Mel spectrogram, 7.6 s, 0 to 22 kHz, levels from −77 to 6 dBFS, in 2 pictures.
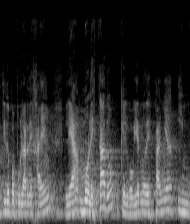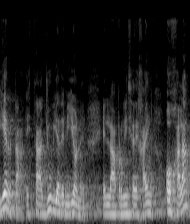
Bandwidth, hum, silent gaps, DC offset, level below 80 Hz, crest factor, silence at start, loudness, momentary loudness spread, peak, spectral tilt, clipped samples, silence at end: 16.5 kHz; none; none; under 0.1%; -54 dBFS; 16 dB; 0 s; -18 LUFS; 9 LU; 0 dBFS; -8 dB/octave; under 0.1%; 0 s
